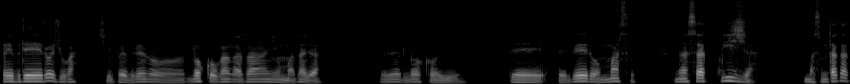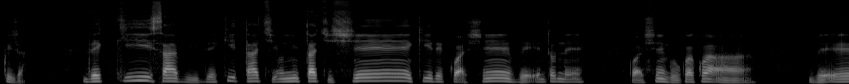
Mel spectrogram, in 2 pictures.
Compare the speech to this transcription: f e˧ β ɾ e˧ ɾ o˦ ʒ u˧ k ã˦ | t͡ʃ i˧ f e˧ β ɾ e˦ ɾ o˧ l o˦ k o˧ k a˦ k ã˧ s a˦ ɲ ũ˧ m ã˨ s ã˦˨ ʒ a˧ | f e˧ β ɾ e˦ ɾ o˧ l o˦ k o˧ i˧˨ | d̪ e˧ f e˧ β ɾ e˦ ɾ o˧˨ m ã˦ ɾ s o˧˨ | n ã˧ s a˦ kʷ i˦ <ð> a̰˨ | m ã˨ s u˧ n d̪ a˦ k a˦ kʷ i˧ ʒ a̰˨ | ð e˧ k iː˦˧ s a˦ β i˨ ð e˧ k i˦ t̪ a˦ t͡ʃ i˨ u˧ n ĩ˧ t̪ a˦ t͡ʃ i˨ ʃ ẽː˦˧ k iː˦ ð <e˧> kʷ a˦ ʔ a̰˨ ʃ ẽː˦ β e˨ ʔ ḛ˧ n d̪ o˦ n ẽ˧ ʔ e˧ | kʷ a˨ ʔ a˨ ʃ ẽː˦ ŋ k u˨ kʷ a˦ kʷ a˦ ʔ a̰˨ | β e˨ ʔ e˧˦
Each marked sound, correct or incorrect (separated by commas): incorrect, correct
